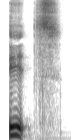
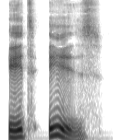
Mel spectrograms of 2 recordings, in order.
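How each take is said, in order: First: The words are joined into one syllable. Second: The two words are said in full. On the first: "luego contraído con el pronombre personal" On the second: "oirá el verbo sin contracción"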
